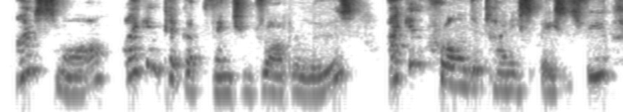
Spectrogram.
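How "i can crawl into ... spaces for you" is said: ordinary delivery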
